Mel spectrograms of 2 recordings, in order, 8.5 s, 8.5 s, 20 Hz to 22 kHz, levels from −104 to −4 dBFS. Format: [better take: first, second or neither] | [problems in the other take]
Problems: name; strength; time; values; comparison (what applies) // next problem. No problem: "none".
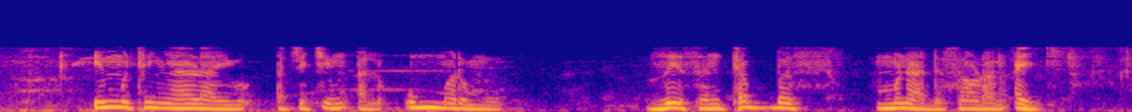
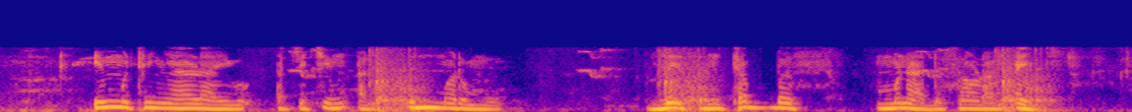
first | background sound (Slam); 14 dB below the speech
